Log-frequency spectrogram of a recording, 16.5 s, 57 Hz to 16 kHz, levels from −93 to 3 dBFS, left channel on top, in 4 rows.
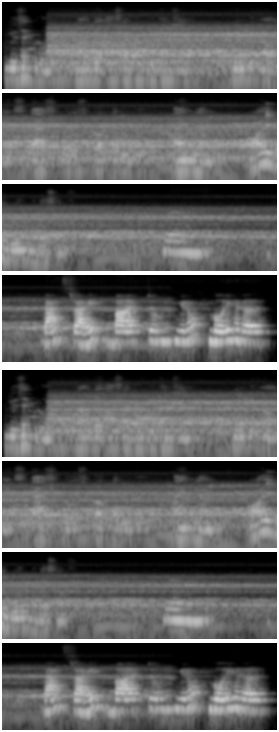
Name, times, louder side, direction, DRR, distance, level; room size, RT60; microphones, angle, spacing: voice 1, 0.0-0.7 1.0-2.9 3.4-6.3 6.7-7.4 7.8-9.2, left 2 dB, 45° left, -5 dB, 4.8 m, -34 dB
sound 1, 0.6-14.9, left 2 dB, 65° left, 4.4 m, -35 dB
voice 2, 10.7-11.4 12.9-16.3, left 3 dB, 85° left, 5 dB, 1.0 m, -22 dB
12.0 x 8.4 x 2.4 m, 0.32 s
head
